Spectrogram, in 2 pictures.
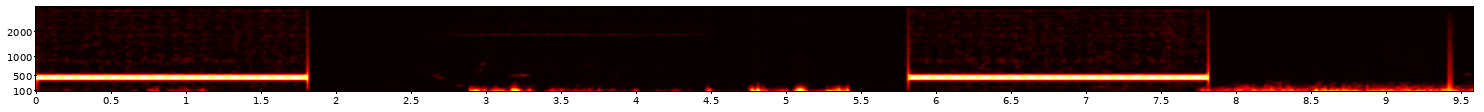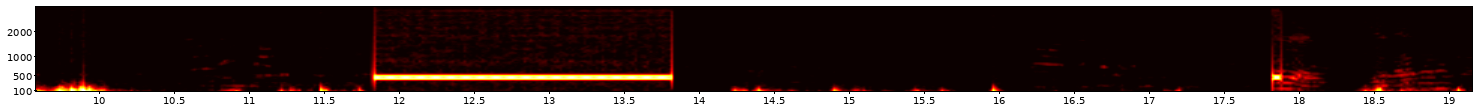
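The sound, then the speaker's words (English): A steady telephone dial tone on the line of a plumbing company sounds three times, each a long unbroken hum, with irregular bursts of clicks, noise and faint short tones from dialing between them. “Dialing.”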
